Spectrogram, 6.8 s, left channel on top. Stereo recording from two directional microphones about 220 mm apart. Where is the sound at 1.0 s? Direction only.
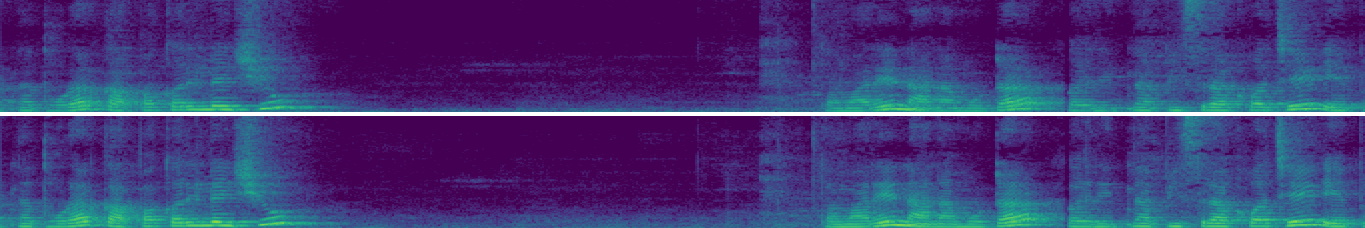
40° right (ahead or behind).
